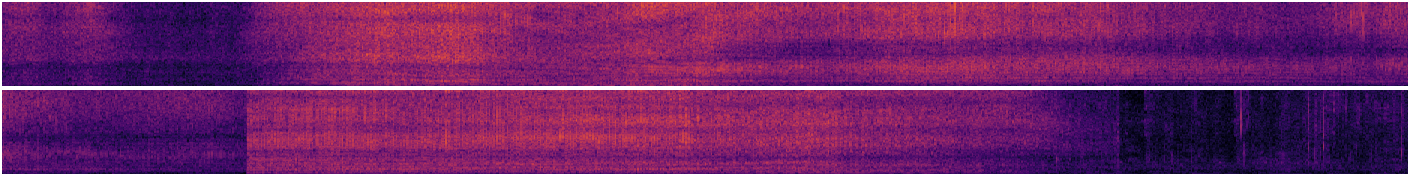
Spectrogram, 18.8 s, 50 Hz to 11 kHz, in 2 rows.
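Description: DJI Matrice 210 quadcopter's four rotors spinning up about two seconds in, a loud buzzing hum whose pitch wavers as it lifts off and flies. After an abrupt cut the hum holds steady, then falls in pitch and dies away as the motors slow and stop on landing.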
